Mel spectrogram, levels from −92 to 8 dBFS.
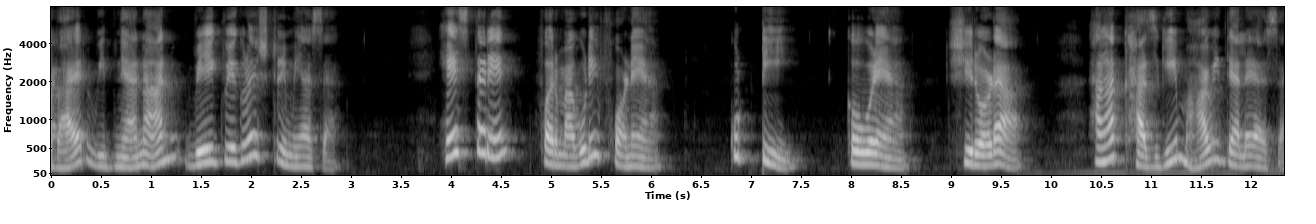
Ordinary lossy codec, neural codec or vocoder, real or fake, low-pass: none; none; real; none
